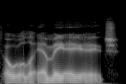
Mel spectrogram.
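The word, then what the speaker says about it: علماء: An alim, pronounced a'lim, commonly used singular of ulama, pronounced oulamaah, is an individual who has done extensive study of the Quran, tafsir, exegetical commentary, and hadith, for starters.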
